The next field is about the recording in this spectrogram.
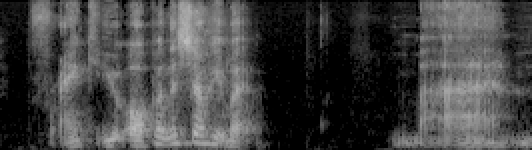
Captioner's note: murmur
